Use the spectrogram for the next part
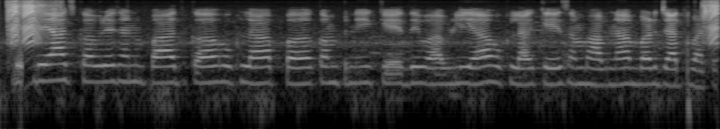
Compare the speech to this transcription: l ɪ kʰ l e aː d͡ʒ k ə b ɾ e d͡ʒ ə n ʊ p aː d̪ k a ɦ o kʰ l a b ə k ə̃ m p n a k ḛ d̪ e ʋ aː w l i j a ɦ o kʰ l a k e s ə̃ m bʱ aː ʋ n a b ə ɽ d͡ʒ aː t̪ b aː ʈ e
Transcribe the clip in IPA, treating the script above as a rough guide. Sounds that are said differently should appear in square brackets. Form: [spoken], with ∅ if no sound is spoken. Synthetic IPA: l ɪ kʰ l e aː d͡ʒ k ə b ɾ e d͡ʒ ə n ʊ p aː d̪ k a ɦ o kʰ l a [p] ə k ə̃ m p n [i] k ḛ d̪ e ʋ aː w l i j a ɦ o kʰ l a k e s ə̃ m bʱ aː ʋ n a b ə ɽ d͡ʒ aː t̪ b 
